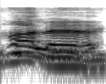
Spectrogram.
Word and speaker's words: Halle: Yes, it's Halle. So it's pronounced like hallelujah.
